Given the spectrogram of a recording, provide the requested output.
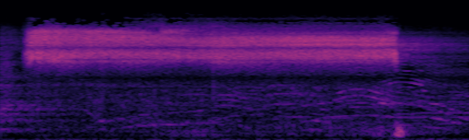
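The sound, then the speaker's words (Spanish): A voice imitates a rattlesnake's rattle with a steady, fairly loud hissing buzz held for about three seconds, then cut off abruptly. “Y yo y pastor una cascabel que hacía”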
